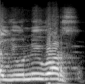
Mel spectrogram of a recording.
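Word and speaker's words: universe: जैसे अ बॉय, अ कैट, अ मैन, अ यूनिवर्स। ध्यान देना बच्चों, यहां पर देखिए यू, यू से स्पेलिंग करी है हमने, पर उच्चारण यू, यूनिवर्स, या का उच्चारण आ रहा है, हिंदी से मिला लीजिए,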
